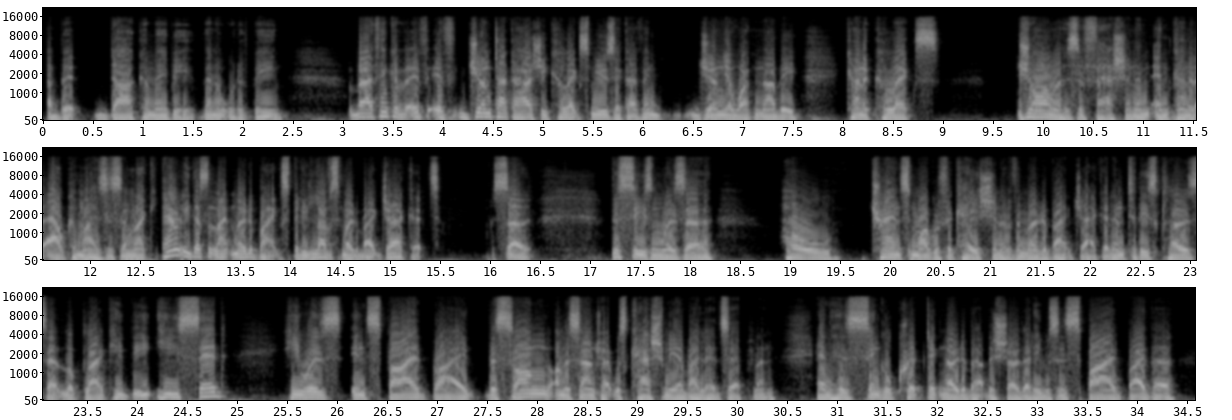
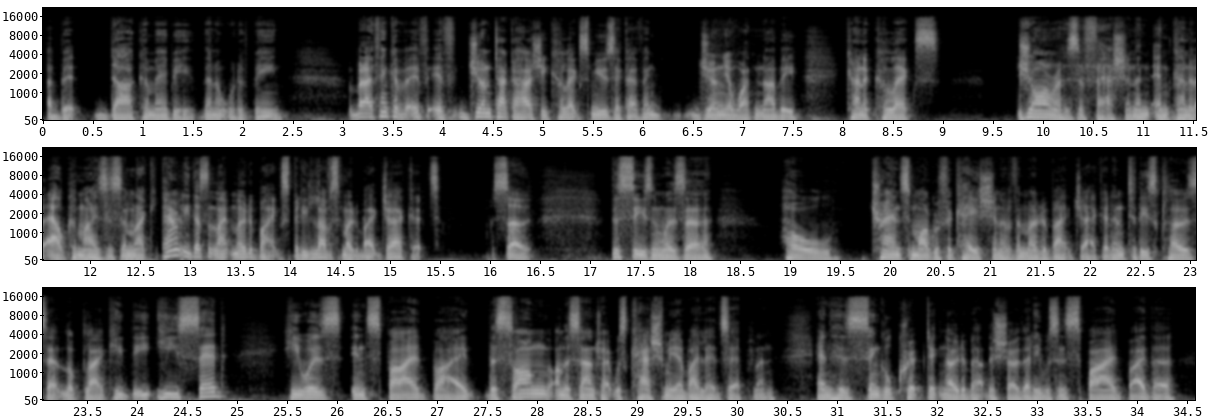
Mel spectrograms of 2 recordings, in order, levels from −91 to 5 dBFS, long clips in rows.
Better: second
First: distortion; slight; 11% of the sound clipped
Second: none

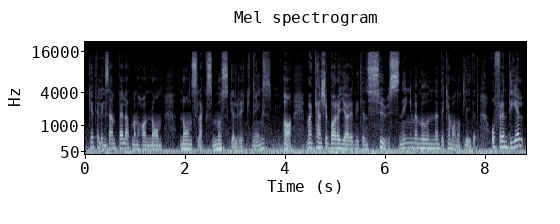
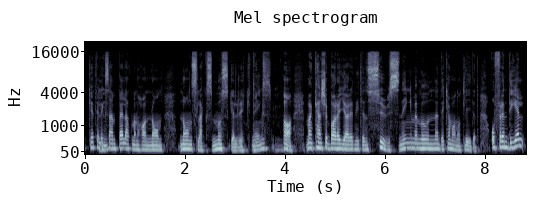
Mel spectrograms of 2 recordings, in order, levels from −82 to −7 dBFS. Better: second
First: low rumble; faint; throughout; 25 dB below the speech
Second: none

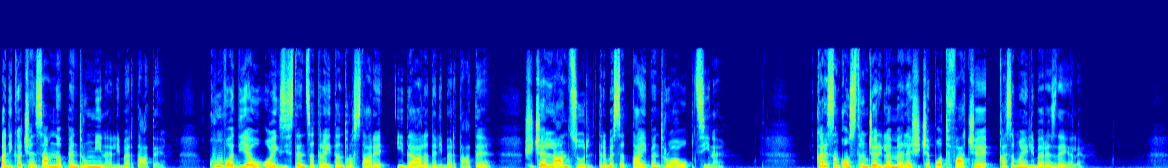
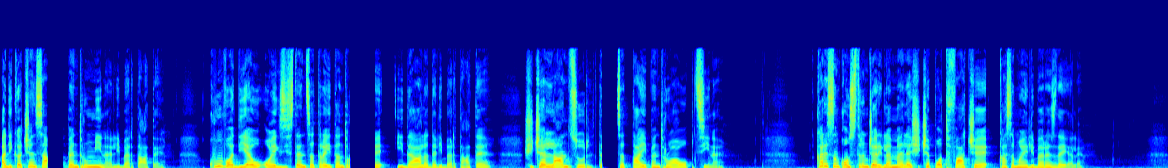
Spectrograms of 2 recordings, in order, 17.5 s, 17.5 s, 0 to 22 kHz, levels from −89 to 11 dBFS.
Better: first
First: none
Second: audio cutting out; at 0.5 s, at 5.5 s and at 9 s

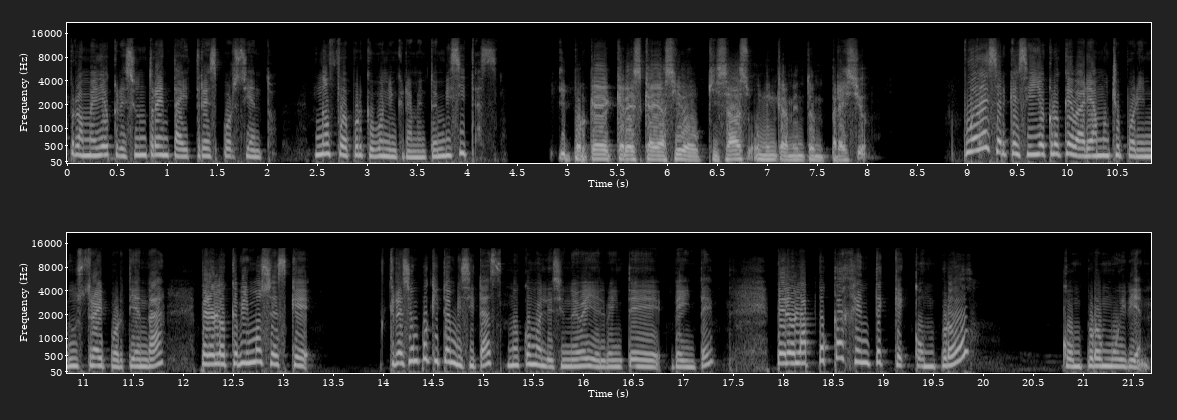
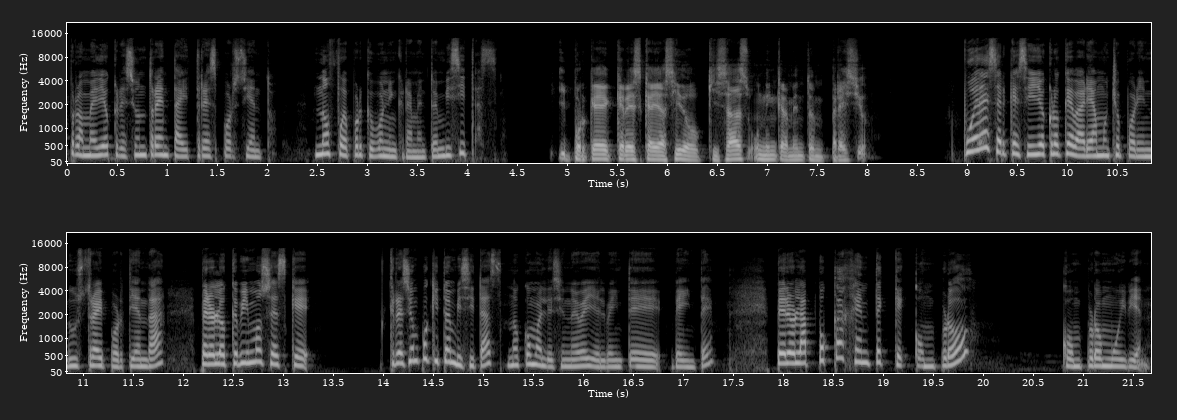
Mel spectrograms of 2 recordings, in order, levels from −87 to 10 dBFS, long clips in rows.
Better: second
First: distortion; slight; 10 dB below the speech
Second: none

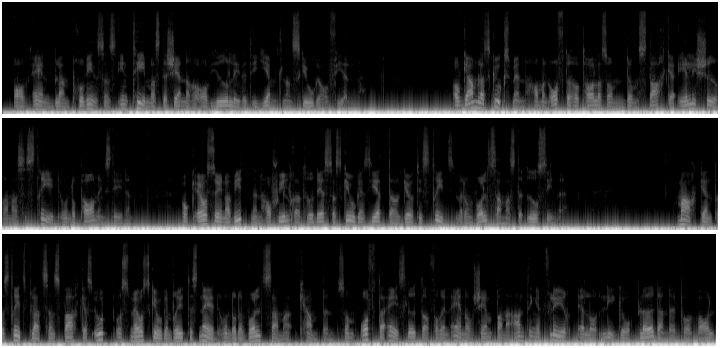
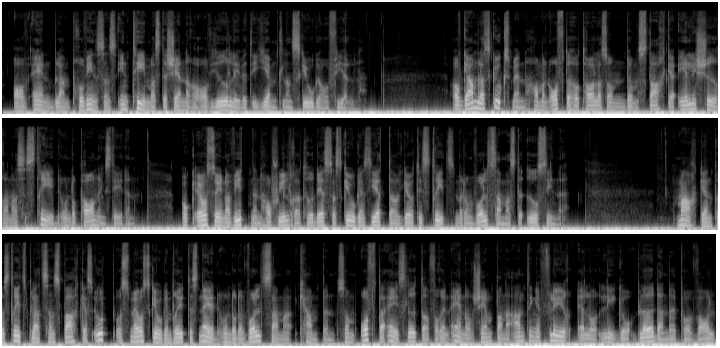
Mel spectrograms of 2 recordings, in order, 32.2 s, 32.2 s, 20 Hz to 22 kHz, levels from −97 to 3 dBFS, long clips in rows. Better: second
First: low rumble; loud; throughout; as loud as the speech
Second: low rumble; faint; throughout; 25 dB below the speech

